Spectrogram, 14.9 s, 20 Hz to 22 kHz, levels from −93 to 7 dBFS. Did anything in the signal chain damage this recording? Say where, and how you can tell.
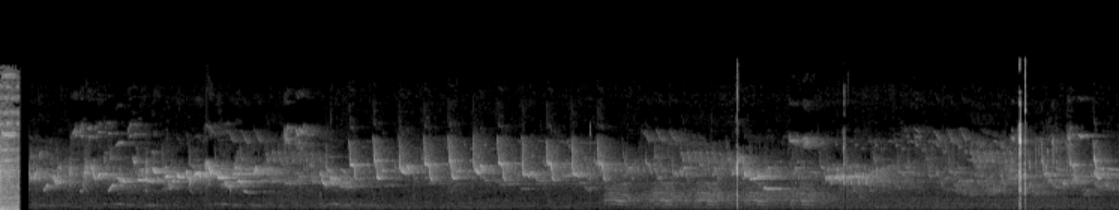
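Yes, at the codec stage: corrupt frames got decoded. Short bursts hit at 2.74, 7.86, 9.81, 11.25 and 13.58 s, each lasting one to seven frames, and the last one is loudest. Flipped bits gave the decoder wrong gains or codes, so it sprayed energy into the wrong frequencies.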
